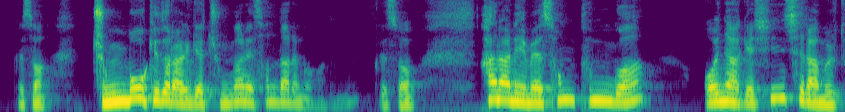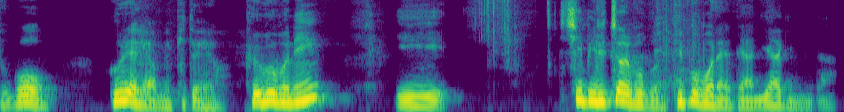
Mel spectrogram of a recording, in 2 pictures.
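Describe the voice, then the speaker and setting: A man's voice: on the high side, mellow, slightly rough. A male pastor giving a Bible lecture, asking his class questions and answering them himself. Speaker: pastor teaching a Bible course.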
